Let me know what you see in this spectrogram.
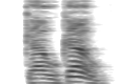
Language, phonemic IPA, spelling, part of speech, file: Moroccan Arabic, /kaːw.kaːw/, كاوكاو, noun, LL-Q56426 (ary)-كاوكاو.wav
- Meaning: peanut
